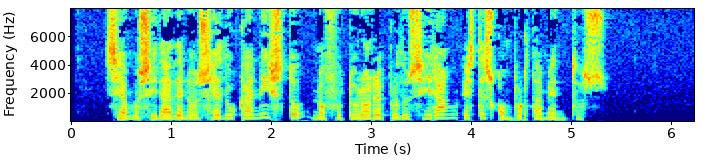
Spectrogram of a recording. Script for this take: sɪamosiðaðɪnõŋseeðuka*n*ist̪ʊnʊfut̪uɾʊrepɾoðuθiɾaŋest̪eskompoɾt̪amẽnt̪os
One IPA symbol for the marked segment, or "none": n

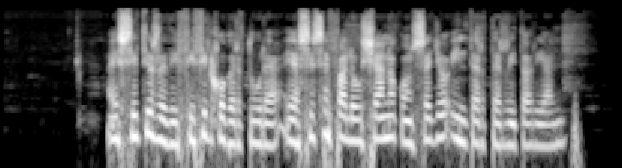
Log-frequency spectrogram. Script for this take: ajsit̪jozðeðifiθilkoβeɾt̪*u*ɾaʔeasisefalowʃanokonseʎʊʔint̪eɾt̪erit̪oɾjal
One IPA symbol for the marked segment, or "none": u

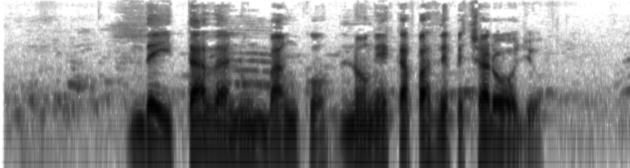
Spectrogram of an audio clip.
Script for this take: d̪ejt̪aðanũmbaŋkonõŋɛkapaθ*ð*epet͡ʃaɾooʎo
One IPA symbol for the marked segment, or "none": ð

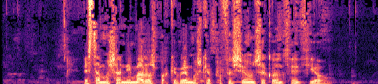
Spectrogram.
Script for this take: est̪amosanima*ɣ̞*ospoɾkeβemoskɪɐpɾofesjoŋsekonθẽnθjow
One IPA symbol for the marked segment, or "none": ð̞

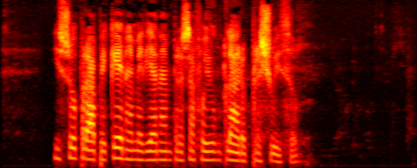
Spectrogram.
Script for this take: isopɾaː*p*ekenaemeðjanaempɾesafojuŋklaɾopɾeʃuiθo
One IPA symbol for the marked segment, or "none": p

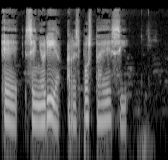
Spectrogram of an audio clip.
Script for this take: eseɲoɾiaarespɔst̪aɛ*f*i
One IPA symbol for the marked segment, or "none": s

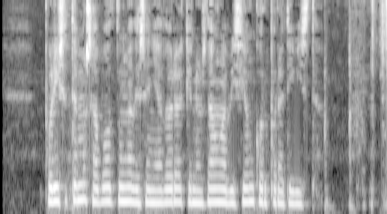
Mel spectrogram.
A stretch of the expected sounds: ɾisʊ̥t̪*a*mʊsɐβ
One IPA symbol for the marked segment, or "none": e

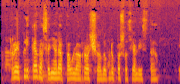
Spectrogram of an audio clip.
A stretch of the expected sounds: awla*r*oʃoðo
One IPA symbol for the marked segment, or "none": r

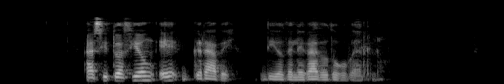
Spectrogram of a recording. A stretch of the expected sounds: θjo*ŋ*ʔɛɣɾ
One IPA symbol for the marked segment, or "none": ŋ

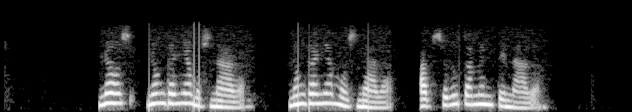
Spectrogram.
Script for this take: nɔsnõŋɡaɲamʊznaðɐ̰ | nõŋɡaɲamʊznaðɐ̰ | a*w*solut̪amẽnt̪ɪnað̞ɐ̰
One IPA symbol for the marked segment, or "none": β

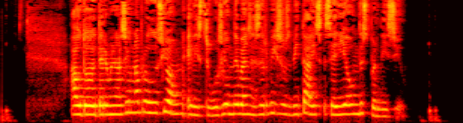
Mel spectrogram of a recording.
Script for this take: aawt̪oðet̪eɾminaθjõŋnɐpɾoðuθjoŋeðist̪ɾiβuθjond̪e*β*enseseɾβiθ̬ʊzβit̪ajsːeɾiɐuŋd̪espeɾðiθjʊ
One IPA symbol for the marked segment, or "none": β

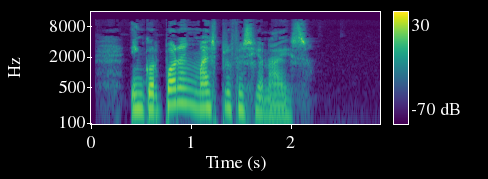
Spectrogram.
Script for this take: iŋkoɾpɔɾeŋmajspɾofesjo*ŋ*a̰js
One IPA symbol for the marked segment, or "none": n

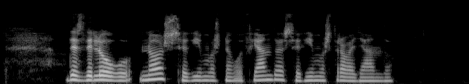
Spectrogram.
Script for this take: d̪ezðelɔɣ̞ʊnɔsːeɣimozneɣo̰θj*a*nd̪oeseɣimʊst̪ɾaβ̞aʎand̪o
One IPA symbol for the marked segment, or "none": a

